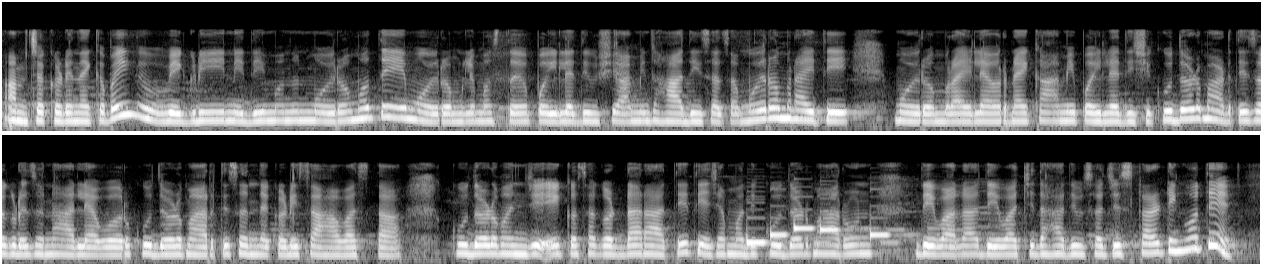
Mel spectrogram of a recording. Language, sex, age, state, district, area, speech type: Marathi, female, 30-45, Maharashtra, Wardha, rural, spontaneous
